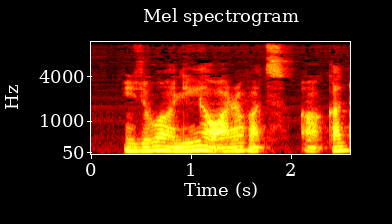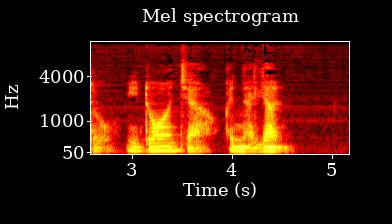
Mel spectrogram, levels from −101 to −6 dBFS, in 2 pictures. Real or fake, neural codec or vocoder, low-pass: real; none; 10.8 kHz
